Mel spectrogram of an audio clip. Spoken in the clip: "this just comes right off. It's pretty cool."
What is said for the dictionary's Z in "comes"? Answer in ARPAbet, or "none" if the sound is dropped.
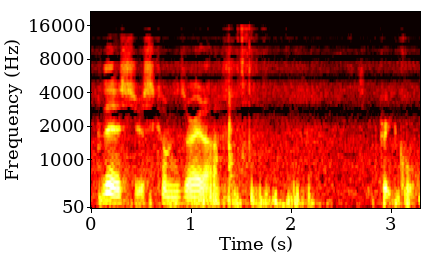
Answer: Z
